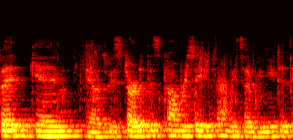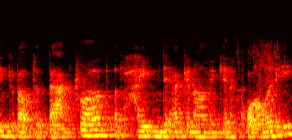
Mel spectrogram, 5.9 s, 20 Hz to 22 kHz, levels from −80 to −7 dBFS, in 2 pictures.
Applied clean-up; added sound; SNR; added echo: neural separator model SepFormer DNS4.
